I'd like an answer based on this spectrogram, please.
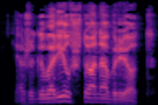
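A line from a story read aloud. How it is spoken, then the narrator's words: Irritated. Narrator (Russian): раздраженно сказал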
